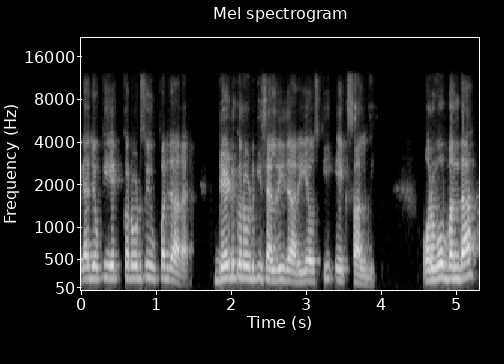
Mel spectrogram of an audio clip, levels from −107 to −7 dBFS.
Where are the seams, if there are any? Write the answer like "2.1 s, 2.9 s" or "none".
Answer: none

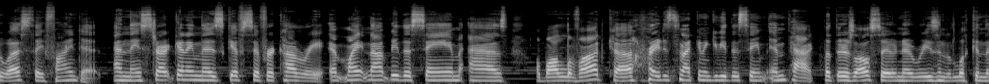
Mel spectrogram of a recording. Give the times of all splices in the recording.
1.0 s, 8.1 s

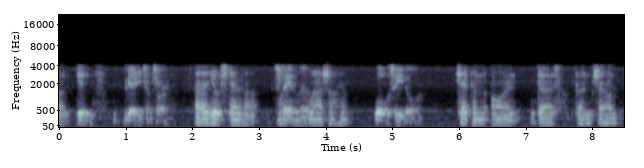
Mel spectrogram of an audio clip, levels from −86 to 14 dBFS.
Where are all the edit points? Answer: none

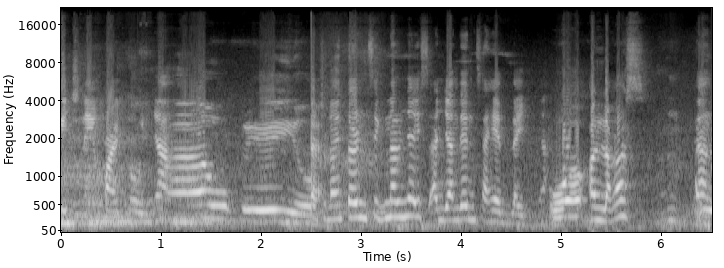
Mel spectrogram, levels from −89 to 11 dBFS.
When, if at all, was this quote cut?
2.5 s

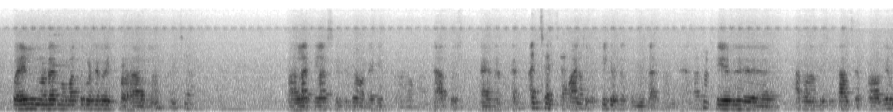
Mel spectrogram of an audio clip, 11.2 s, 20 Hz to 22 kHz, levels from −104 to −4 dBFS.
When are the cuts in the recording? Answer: 8.8 s

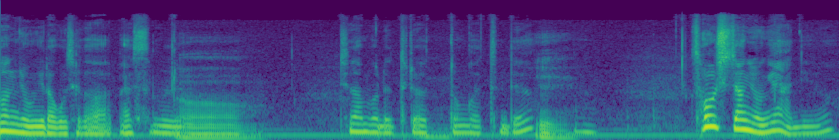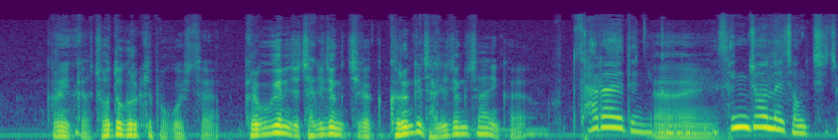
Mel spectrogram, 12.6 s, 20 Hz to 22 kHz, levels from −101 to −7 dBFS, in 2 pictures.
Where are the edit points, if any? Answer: none

